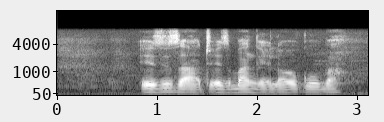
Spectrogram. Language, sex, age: Xhosa, male, 32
